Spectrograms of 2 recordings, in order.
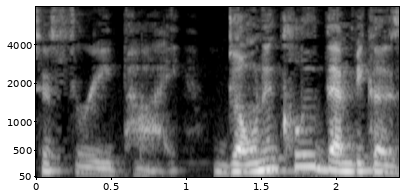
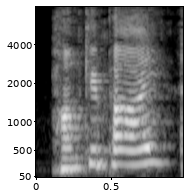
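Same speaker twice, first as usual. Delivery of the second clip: much higher, breaking into a laugh; giggly pun; 12 semitones higher, 3 dB louder than usual. Real, not acted. Teacher joking about pi to the class, giggling high. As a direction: crack yourself up with the pun. Silly pun while checking values.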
